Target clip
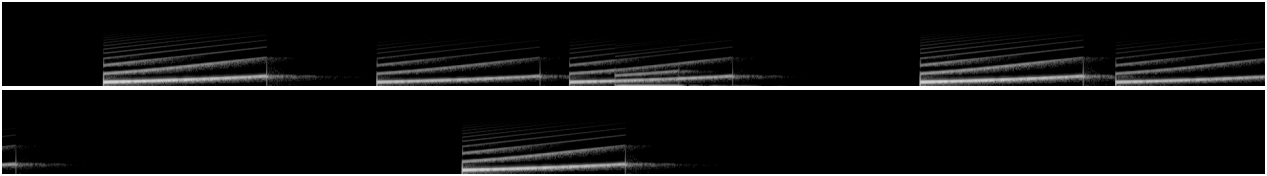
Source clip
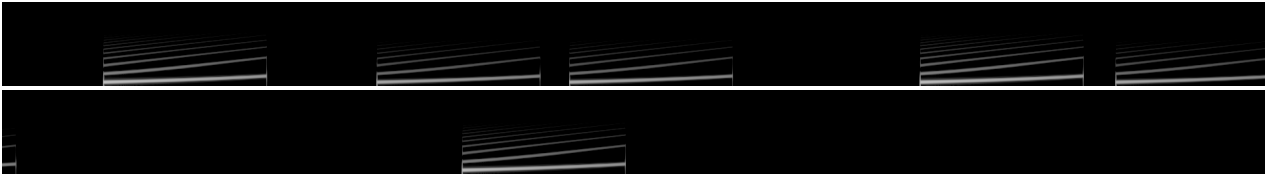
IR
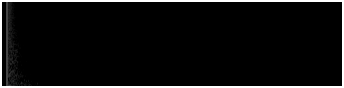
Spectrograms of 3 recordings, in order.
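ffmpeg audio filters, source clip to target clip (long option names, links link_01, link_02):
-filter_complex "[0:a]asettb=1/sr,asplit=3[link_01][link_02][link_03];[link_01]atrim=end=6.134[link_04];[link_02]atrim=start=6.13:end=6.77,asetpts=PTS-STARTPTS,afade=type=in:duration=0.004:curve=qsin,afade=type=out:start_time=0.636:duration=0.004:curve=qsin,aeval=exprs='if(lt(val(0),0),0.251*val(0),val(0))':channel_layout=same[link_05];[link_03]atrim=start=6.766[link_06];[link_04][link_05]acrossfade=duration=0.004:curve1=hsin:curve2=qsin[link_07];[link_07][link_06]acrossfade=duration=0.004:curve1=qsin:curve2=hsin,asplit=2[link_08][link_09];[link_09]highshelf=frequency=1500:width_type=q:width=3:gain=-8.5[link_10];[1:a]atrim=start_sample=2205,asetrate=27783,aresample=44100[link_11];[link_10][link_11]afir=irnorm=-1:irlink=0,volume=-0.5dB[link_12];[link_08][link_12]amix=inputs=2:normalize=0"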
